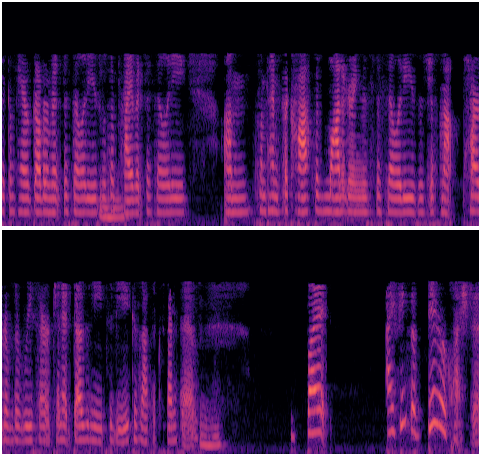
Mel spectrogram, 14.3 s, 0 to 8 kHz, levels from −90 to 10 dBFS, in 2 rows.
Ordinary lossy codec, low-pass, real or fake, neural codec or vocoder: AAC, 16 kbps; 7.2 kHz; real; none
